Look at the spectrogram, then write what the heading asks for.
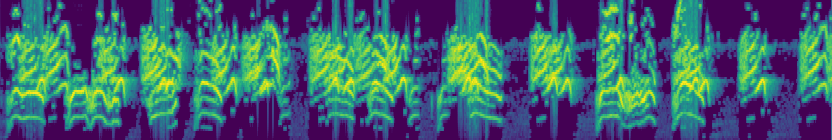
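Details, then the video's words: Busy sogon lure sound made to draw in birds that are hard to attract: dense, high, jangling twitters stacked over a repeated, looping lower whistle. Short phrases follow one another about every half second, and the calling is loud and almost continuous. "suara pikat burung sogon ribut!"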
